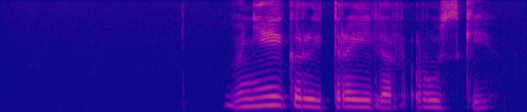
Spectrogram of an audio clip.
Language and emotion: Russian, neutral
